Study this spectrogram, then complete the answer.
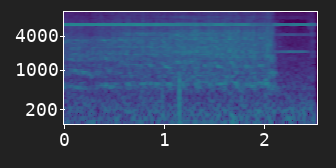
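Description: An Axial SCX10 RC crawler truck drives along with a steady, thin electric whir and hiss that is fairly close and constant, then shifts abruptly near the end. No one speaks.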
